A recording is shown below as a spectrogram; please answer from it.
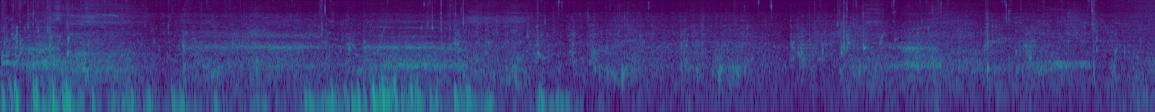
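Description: Near silence with faint lake water sloshing and lapping around a swimmer's body close to the microphone, with soft low rumbles from the water's movement in the first half.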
